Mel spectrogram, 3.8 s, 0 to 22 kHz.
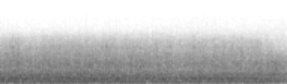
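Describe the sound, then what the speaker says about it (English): Massed B-24 Liberator bombers from the Second World War fly in a large formation over the Mediterranean, giving a steady, dense, broadband engine drone that holds loud and even throughout with no voices. "More than 175 giant liberators streaking across the Mediterranean, and not an enemy plane in sight"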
